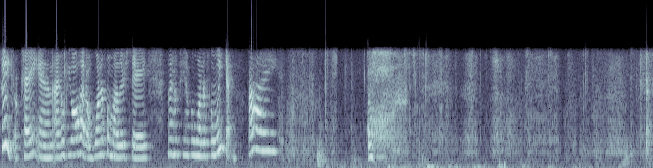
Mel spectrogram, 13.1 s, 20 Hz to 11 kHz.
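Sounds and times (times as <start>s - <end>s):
rubbing against microphone: 5.6s - 6.9s, 7.8s - 12.9s
scraping and rustling: 5.6s - 7.2s, 7.8s - 13.0s.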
